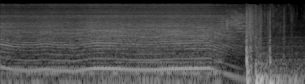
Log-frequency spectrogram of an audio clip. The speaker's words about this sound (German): Heutzutage könnte es natürlich auch irgendein Irrer mit der Kettensäge sein.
